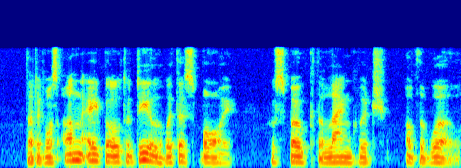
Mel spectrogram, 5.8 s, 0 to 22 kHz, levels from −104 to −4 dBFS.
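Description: From start to finish the speech carries a breathy, grainy edge and a dulled, hissy top end, plainly audible throughout. This is likely Bluetooth LC3 compression: upper bands zeroed and refilled with noise, consistent with about 32 kbps and 7.5 ms frames.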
